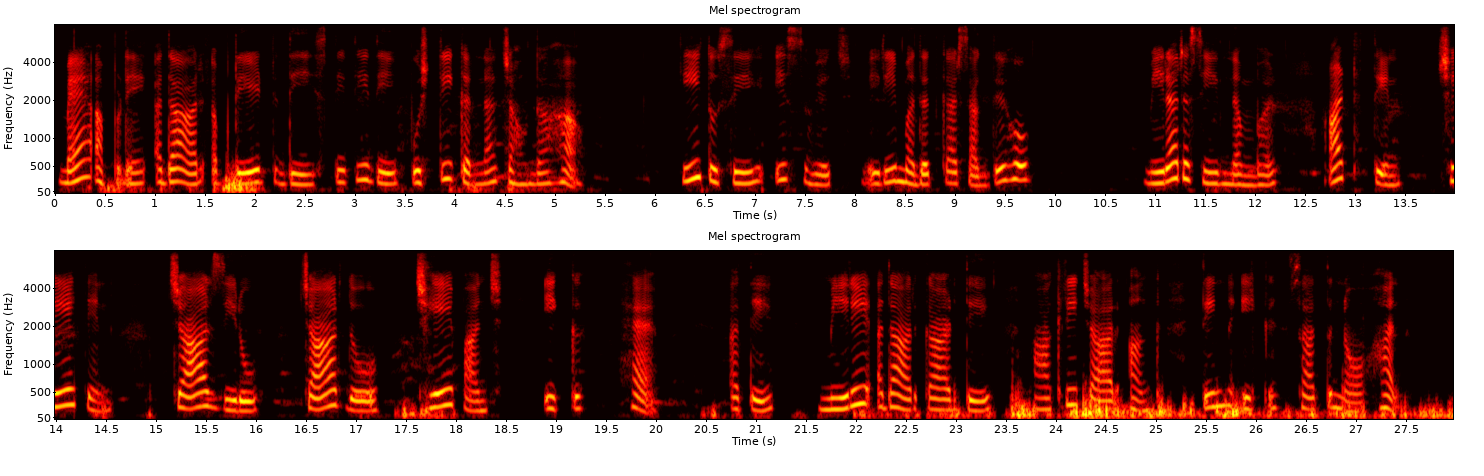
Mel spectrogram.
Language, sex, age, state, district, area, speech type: Punjabi, female, 18-30, Punjab, Hoshiarpur, rural, read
